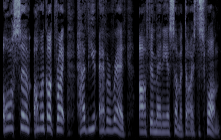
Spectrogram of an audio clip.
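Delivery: high, loud, eager gushing; thrilled to find a fellow fan; overexcited book fan quoting himself; excited. Retold or imitated. Excited self quoted.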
